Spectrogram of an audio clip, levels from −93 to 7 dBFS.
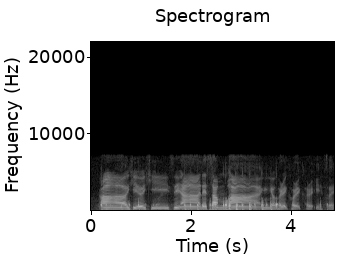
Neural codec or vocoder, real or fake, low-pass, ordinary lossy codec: none; real; 7.2 kHz; none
